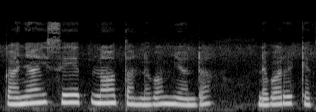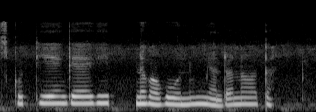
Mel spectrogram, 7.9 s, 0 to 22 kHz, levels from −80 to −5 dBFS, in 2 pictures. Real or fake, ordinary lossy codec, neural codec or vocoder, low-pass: real; MP3, 48 kbps; none; 10.8 kHz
